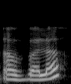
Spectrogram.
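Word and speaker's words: أَوَّلَ: Okay, so when I think when reciting, you paused on awwala. So when pausing, this fatha on lam changes into a sukoon. Okay, so if Oh, you okay, so it becomes awwal.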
